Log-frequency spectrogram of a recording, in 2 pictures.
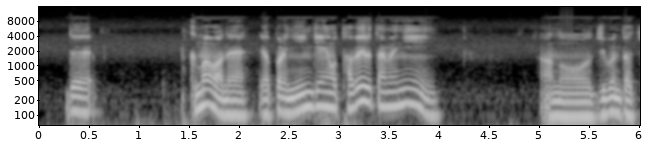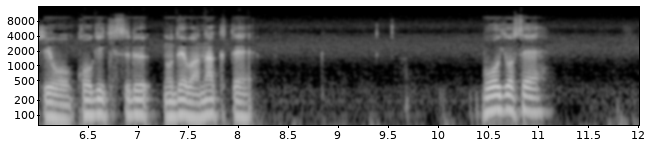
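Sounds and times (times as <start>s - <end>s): man speaking: 0.2s - 0.7s, 1.4s - 4.1s, 5.0s - 8.2s, 10.4s - 11.2s.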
